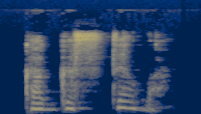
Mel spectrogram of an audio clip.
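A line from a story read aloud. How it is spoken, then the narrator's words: Said quietly. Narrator (Russian): тихо сказал Юра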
